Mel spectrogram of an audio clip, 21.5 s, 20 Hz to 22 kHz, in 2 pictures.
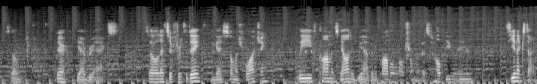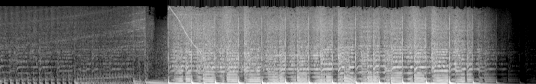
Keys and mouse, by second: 0.5 r, 2.8 alt+g, 3.5 KP_Decimal, 4.2 shift+s, 6.1 a, 10.9 a, 11.4 ctrl+s.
